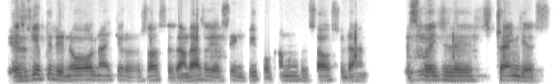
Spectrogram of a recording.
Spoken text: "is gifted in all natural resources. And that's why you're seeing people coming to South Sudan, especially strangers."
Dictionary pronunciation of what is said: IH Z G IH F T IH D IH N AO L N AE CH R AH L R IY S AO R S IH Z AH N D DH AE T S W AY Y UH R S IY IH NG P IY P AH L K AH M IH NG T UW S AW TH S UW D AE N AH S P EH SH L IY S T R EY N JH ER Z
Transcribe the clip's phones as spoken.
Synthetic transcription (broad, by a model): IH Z G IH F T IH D IH N AO L N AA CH AH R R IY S AO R S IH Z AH N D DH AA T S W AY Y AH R S IY IH NG P IY P AH L K AH M IH NG T UW S AW TH S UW D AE N AH S P EH SH L IY S T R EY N JH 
